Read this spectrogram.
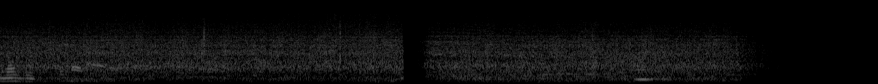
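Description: A fountain splashes and hisses steadily.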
